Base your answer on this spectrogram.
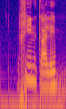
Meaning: khinkali, a type of Georgian dumpling
- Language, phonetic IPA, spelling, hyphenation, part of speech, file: Georgian, [χiŋkʼäli], ხინკალი, ხინ‧კა‧ლი, noun, Khinkali.ogg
